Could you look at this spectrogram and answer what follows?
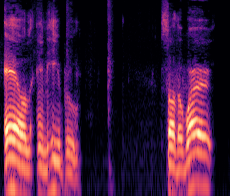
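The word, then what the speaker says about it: אל: in the beginning was yes God which is pronounced l in Hebrew so the word no is Canaanite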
